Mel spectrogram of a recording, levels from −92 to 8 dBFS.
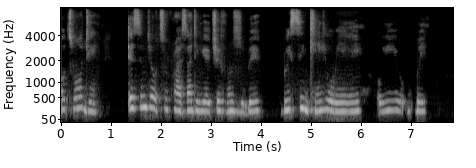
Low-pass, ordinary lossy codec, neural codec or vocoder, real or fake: none; none; codec, 16 kHz, 2 kbps, X-Codec, WavLM features, trained on Multilingual LibriSpeech; fake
